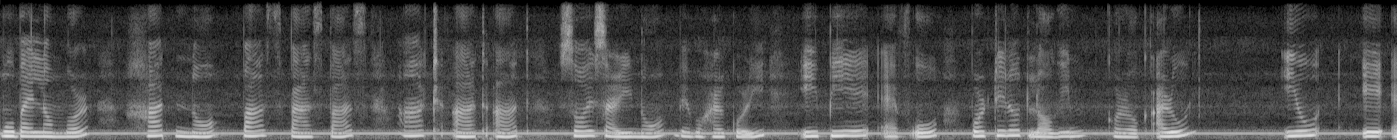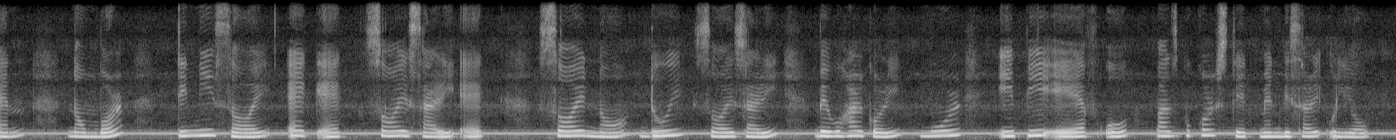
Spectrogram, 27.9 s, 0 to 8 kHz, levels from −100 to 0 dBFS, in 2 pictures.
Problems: none marked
